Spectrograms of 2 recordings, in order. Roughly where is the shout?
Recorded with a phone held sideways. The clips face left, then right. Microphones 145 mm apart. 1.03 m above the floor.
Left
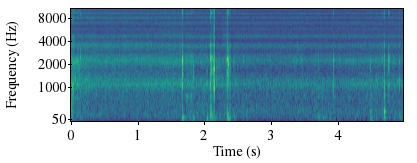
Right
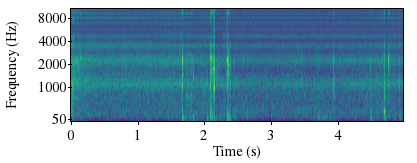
No shout in this recording.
